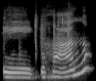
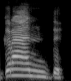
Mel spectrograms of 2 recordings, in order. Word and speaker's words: grand: muak y miren nasal no decimos grande A menos a menos que estemos hablando del del femenino de grave si es un adjetivo Entonces sí podría pronunciarse pero no la de ojo sino que un sonido de la e sin tilde Entonces ahí es donde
